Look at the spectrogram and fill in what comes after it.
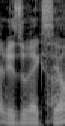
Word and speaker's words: Resurrection: Parlant de bonne musique, il y a Resurrection. Est-ce que je prononce en anglais ou en français? Resurrection. – Ouais, en français, Resurrection.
